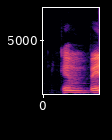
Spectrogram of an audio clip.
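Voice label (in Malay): "kempen", Malay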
